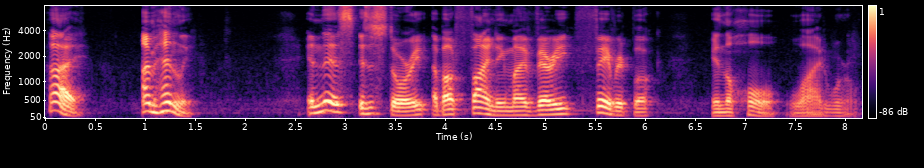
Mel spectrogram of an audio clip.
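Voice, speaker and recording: A man's voice: lowish voice, animated, a little slow, creaky. A man voicing an earnest young boy who tells his own story in an emphatic, childlike storybook manner. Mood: eager, friendly.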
